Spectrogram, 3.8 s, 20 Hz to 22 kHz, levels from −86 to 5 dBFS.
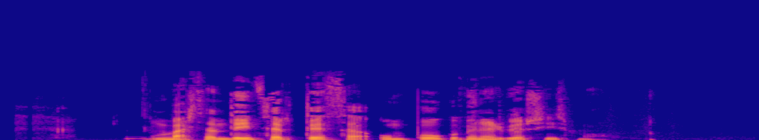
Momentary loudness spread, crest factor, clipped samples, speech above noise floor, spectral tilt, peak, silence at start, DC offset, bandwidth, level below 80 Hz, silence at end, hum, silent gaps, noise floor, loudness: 11 LU; 24 dB; under 0.1%; 54 dB; -6 dB/octave; 0 dBFS; 0.75 s; under 0.1%; 10.5 kHz; -52 dBFS; 0.85 s; none; none; -76 dBFS; -22 LUFS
